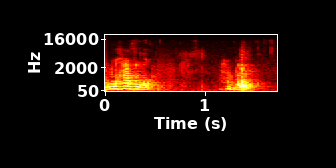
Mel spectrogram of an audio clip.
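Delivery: speaking with mouth full while eating. Starting to look at a viewer's questions, talking with mouth full. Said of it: "I'm talking with my mouth full".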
